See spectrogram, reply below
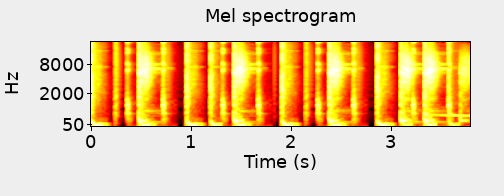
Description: Fill, Drum Loops 126bpm, Nu Dance Electro; Zero-G; Soundclash Nu Dance Electro; Acidized Wavs; Nitty Gritty

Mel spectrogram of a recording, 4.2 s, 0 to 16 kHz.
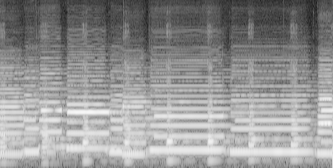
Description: Winds, Orchestral, Rock Pop; Sonic Foundry (Sony Creative Software); Orchestral Series VOL-4 - Rock and Pop

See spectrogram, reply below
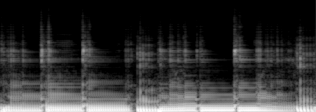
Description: Rock, Bass; Bass X

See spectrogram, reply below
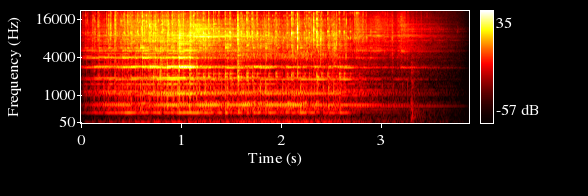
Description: Prepared Drums; Drum Kit Samples; Sonic Foundry (Sony Creative Software); The Electronic Music Manuscript Collection; Battery 3 Sample Kits

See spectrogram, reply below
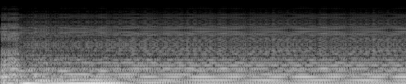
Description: synth clav; Best Service ProSamples vol.55 - Retro Sampler; AKAI

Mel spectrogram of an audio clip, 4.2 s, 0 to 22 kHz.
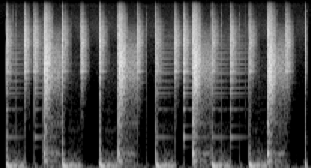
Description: Drumloop; ZERO G - Datafile DISC 1

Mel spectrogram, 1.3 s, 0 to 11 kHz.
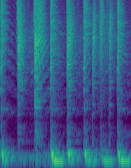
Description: LOOP, Drum & Bass, 180 BPM; Ueberschall; Drum & Bass Resonance

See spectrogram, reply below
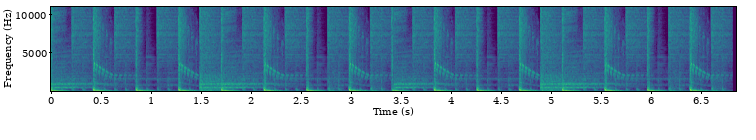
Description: Drum Loops

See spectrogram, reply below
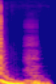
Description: KICK hardcore, Techno Trance DRUMS

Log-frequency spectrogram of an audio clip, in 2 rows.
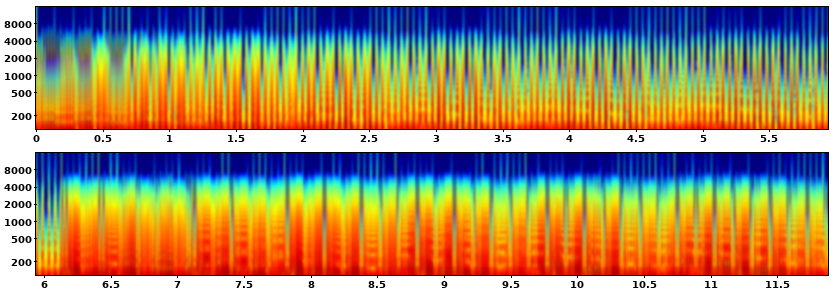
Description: Spectral, wavetables; Architecture 32

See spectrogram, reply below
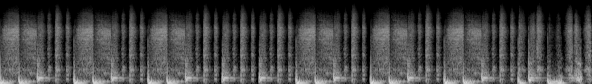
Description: Exh Notes 162, drums loops; RoBKTA Sample Pack Supreme

